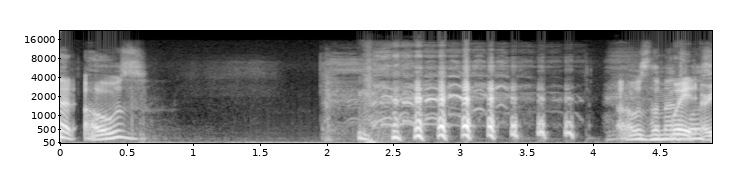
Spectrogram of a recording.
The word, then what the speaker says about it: Oz: It is O's the Mentalist. You're I'm not kidding. Go Google it. I just Googled it. The name O's the Mentalist is pronounced simply as, quote, O-H-Z. Rhymes with goes or hose.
